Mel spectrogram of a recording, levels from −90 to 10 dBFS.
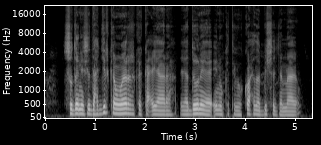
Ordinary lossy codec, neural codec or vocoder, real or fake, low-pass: none; vocoder, 44.1 kHz, 128 mel bands every 512 samples, BigVGAN v2; fake; none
